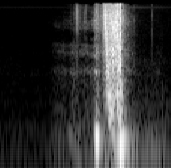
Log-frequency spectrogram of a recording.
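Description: A short, loud rip of tape pulled off a roll: a couple of quick sticky clicks, then a harsh, bright tearing burst lasting under half a second, alone.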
